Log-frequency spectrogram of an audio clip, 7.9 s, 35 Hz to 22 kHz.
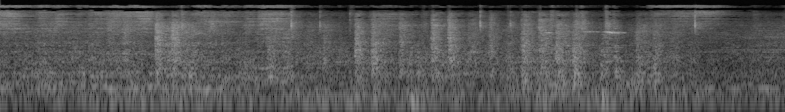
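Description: JR E131 series electric train running, heard inside the motored car MoHa E131-1001. There is a steady low rumble, wheels clatter over a run of track joints through the middle, and a brief high squeal comes about six seconds in.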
